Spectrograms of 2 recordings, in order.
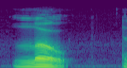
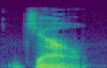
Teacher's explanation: because the first is pronounced low to the second gel so they both finish with that short creaky tone sound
